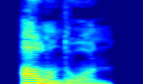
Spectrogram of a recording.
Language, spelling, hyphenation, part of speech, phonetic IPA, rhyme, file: Hungarian, állandóan, ál‧lan‧dó‧an, adverb, [ˈaːlːɒndoːɒn], -ɒn, Hu-állandóan.ogg
- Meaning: constantly, permanently, steadily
